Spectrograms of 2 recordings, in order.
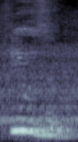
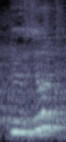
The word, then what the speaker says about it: Peugeot: Peugeot. ये क्या? इसे क्या पढ़ते हैं? इसे क्या बोलते हैं? इसका प्रोनाउंसिएशन क्या है? Peugeot? No, it's not a Peugeot. It's a Peugeot.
